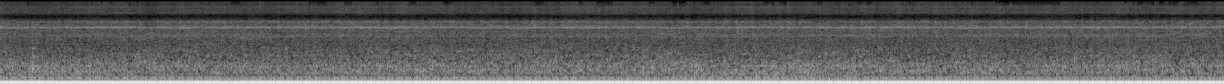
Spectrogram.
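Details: 1955 Chevrolet Bel Air, carbureted, running after ignition bypass and carburetor mixture/air screw adjustment: deep, steady idle hum at even pitch, no misses or stumbles; idles much better than before, a normal idle.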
